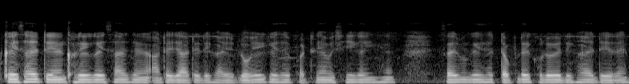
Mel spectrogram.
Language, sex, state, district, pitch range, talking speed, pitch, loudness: Hindi, male, Madhya Pradesh, Katni, 100-110 Hz, 265 wpm, 105 Hz, -20 LUFS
